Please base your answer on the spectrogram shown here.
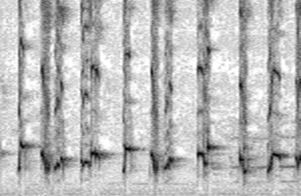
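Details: Aggressive yellow-vented bulbul song, played as a lure to prompt silent birds to sing. A dense sequence of loud, sharp chirps with quick downslurs and flat endings comes several times a second.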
